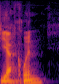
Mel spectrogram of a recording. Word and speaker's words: Joaquin: And I like the idea that it's like Joaquin Phoenix. Is it pronounced Yaquin? – Oh, yes. It's a bit late for that, isn't it? – I've been saying Joaquin this whole time.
